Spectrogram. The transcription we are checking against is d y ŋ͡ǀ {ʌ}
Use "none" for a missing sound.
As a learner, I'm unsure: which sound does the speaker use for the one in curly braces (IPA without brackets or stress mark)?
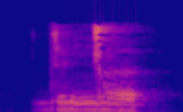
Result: ə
